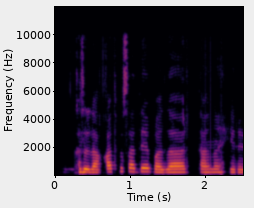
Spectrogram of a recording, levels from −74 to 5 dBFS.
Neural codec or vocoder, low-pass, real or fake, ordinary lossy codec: none; 9.9 kHz; real; Opus, 64 kbps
